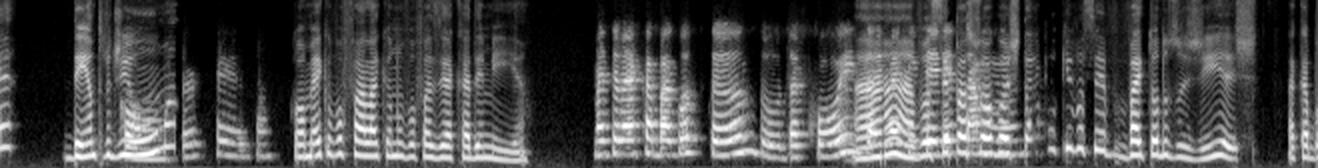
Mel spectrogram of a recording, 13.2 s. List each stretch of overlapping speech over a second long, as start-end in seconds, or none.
8.5-10.3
